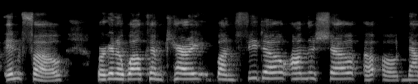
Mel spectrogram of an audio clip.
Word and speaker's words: Bonfitto: good taste dot info we're to welcome carrie bonfido on the show oh now carrie did i pronounce this correctly you got it carrie did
